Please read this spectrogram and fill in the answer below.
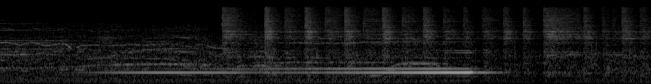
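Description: Pause between songs at an outdoor rock concert: a steady held tone from the stage amplification swells in loudness and stops just before five seconds in. From about two seconds in, a run of sharp clicks or taps joins it, with scattered whistles from the crowd at the start.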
